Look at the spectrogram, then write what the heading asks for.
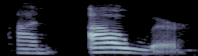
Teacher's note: Y por ende, pues se dice an porque el sonido de hour o de honor suena como el sonido de una vocal a pesar de que tenga H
